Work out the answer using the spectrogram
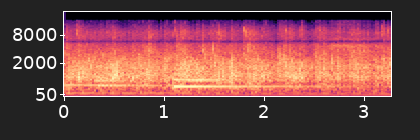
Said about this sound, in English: One more time, clap your hands unto the Lord.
